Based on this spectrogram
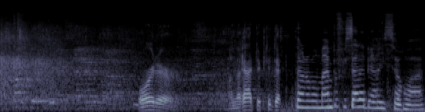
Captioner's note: some Applause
